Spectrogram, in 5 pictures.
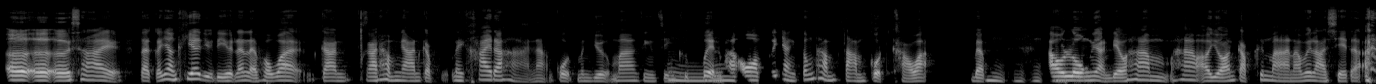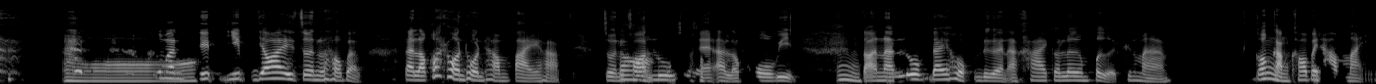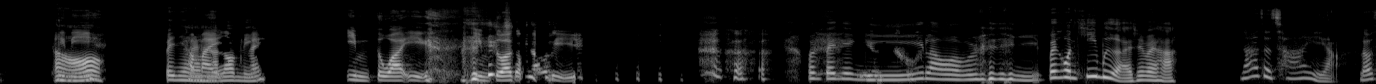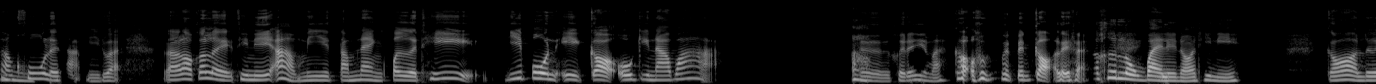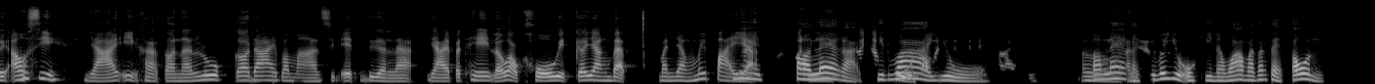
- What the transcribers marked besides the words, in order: other background noise; laugh; tapping; chuckle; laugh; chuckle; laughing while speaking: "อิ่มตัว"; laughing while speaking: "เราอะเป็นอย่างนี้"; laughing while speaking: "เกาะ มันเป็นเกาะเลยแหละ"; unintelligible speech; tsk
- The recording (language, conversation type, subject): Thai, podcast, คุณช่วยเล่าประสบการณ์ครั้งหนึ่งที่คุณไปยังสถานที่ที่ช่วยเติมพลังใจให้คุณได้ไหม?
